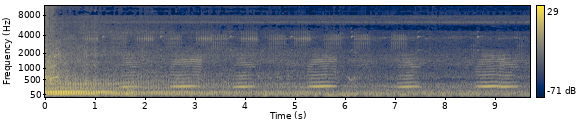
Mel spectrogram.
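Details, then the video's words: Frogs calling in wetland at Bình Quới, Thanh Đa peninsula, Ho Chi Minh City, Vietnam, where frog or toad species peep, croak and bellow; harmonic croaks recur roughly every second or two, with a brief loud low rumble at the start and high steady tones behind. "Frogs Singing In Saigon"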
